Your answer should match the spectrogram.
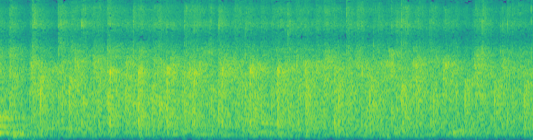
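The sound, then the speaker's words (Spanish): Sustained applause from an audience for a couple at a religious ceremony after they embrace and kiss, a dense, steady crackle of many hands clapping at once, holding an even loudness for several seconds with no voices standing out. “Un aplauso, por favor.”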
